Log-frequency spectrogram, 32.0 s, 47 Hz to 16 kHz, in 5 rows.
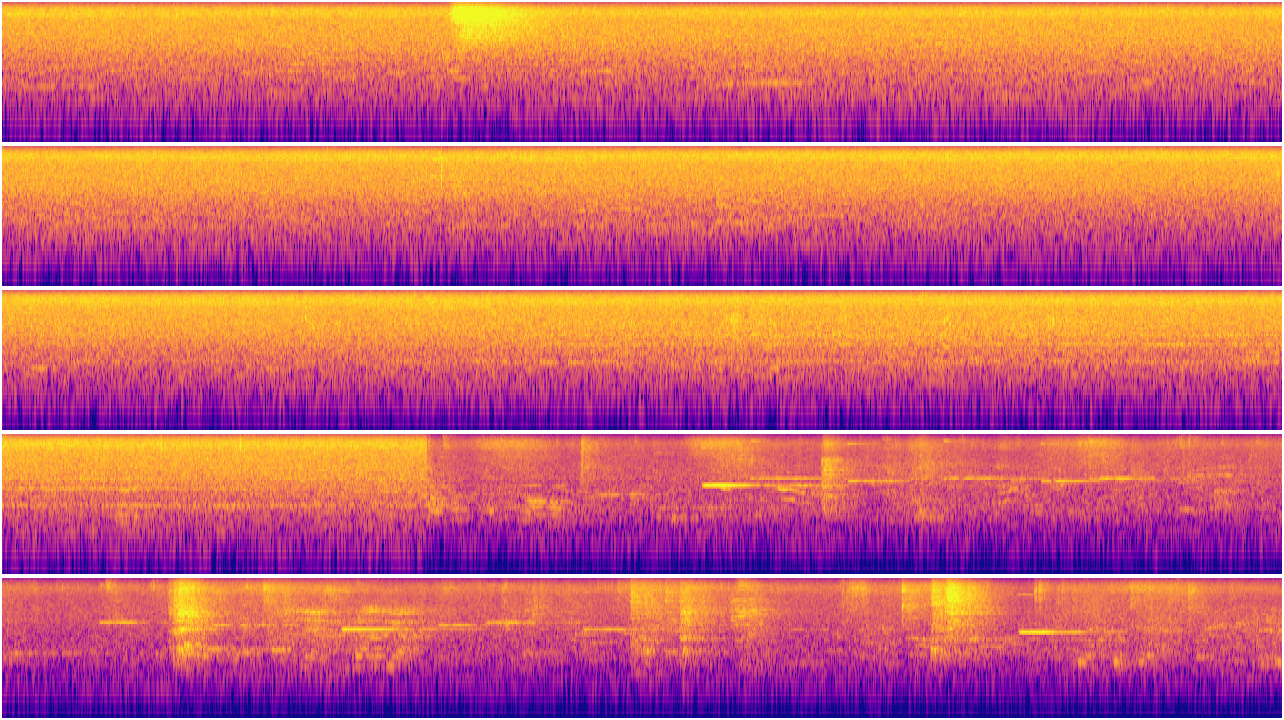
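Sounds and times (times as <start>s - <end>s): heavy rain on street: 0.0s - 21.4s.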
